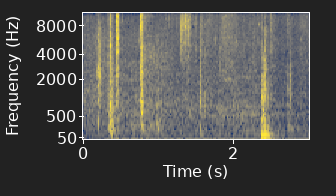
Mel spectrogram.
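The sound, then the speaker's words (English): A man in his 40s climbing into a car outside a trade consulting firm in Bratislava, Czechoslovakia, on a blustery summer day in 1987: a few sharp clicks and rustles of a handle and seat, then a solid door thump near the end, with no voices. “A man in his 40s, dark hair, thick mustache, ducks into a car outside Kuba Technica, the trade consulting firm he runs.”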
